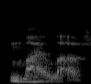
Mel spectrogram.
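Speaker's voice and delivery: soft, tender whispered endearment; gentle whisper. Retold or imitated. Teacher echoes Pascal's gentle self-talk, in a tender whisper. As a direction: breathe it gently, like cradling yourself. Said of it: "he has this very gentle voice".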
